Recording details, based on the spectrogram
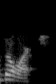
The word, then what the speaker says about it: Darch: Let me ask four more questions about Carol Darch. And her name, by the way, if I mispronounced it earlier, is spelled D-A-R-C-H, Carol, C-A-R-O-L, last name Darch.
